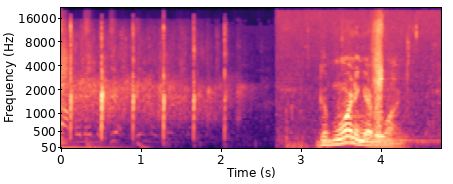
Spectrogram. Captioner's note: audience applauding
